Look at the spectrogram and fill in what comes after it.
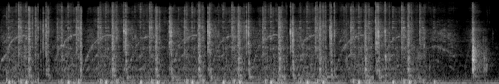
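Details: Pressure-washer small engine that runs only on choke, oil overfilled and smelling of gasoline: repeated pull-cord rasps with brief uneven chuffs that never catch into a steady run, even on choke; cause not confirmed; engine fails to start.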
